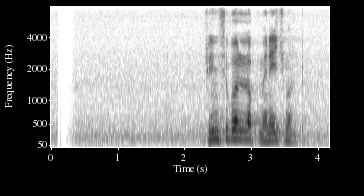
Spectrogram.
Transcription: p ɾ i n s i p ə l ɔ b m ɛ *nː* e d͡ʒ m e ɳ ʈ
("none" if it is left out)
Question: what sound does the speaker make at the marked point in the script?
n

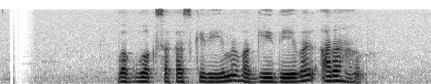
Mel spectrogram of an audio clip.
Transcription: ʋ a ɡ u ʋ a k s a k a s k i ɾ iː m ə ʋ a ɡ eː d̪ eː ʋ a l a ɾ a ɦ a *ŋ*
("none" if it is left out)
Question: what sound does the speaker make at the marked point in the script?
ŋ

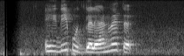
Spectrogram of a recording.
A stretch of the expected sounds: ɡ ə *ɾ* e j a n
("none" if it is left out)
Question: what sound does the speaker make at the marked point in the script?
l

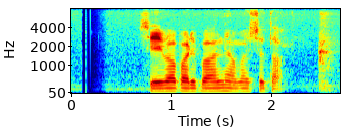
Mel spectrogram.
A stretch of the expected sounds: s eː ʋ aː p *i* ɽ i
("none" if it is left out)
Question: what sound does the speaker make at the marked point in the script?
a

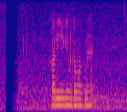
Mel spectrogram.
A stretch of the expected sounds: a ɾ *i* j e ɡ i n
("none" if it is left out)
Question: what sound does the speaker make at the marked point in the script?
i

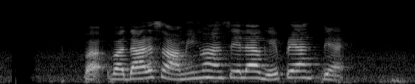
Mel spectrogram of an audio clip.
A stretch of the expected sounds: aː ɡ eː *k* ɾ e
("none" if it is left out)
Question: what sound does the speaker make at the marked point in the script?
p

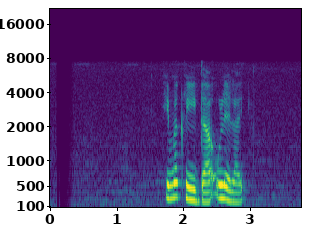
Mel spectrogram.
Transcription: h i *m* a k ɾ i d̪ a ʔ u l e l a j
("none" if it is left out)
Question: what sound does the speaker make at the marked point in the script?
m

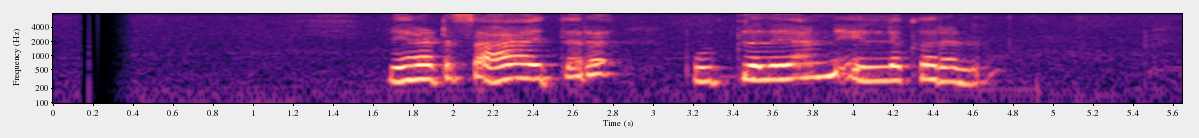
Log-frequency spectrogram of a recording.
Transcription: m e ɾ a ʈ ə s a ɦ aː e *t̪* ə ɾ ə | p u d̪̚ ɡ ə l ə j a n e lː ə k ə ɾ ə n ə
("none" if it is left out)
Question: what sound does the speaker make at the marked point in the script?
t̪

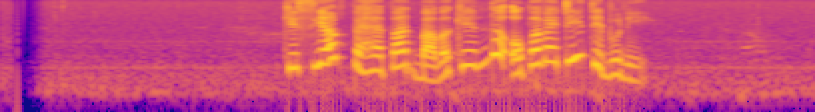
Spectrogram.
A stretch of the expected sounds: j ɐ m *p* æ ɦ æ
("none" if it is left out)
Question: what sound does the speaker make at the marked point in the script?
p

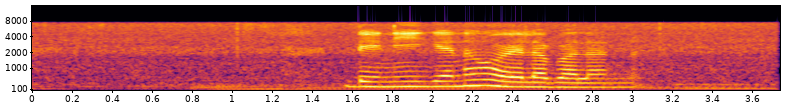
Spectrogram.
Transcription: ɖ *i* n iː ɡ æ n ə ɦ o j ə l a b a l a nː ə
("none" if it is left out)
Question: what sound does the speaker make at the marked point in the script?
e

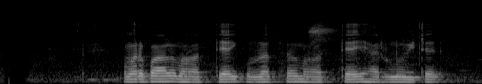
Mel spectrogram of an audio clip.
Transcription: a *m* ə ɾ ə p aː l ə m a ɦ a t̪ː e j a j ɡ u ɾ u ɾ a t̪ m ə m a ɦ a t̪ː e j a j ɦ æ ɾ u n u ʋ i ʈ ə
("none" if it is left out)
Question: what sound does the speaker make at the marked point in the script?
m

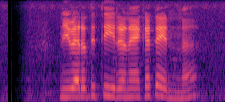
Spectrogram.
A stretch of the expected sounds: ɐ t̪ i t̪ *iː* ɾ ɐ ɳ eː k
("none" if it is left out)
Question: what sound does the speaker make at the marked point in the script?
iː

